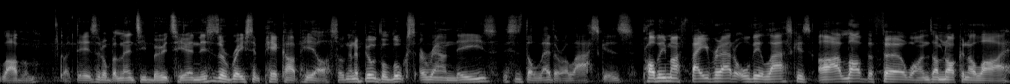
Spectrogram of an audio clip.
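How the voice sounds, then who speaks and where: With an Australian accent, a man speaks in an animated tone at a fairly quick pace, his medium pitch showing ordinary variation, on a very clean recording with a silent background. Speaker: content creator, clothing brand founder. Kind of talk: casual vlog. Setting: outdoors.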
